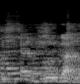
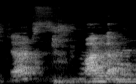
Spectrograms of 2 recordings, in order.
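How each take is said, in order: First: The vowel after b sounds like 'oo'. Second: The vowel after b sounds like 'ah'. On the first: The speaker calls it wrong. "Star বুর্গার না" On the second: The speaker calls it right. "বার্গার উচ্চারণটা আসলে বার্গার"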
